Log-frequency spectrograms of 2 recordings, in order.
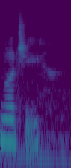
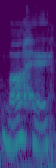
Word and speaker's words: mochi: How to pronounce mochi? Yeah, mochi. Mochi. Who pronounces it mahe? Never heard of that.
